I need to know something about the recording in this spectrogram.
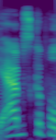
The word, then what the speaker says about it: abscopal: The abscopal effect, that's pronounced abs-so-h-pol, is the one that really grabs attention.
